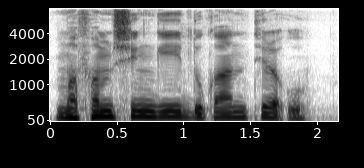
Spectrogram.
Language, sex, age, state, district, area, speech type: Manipuri, male, 18-30, Manipur, Kakching, rural, read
